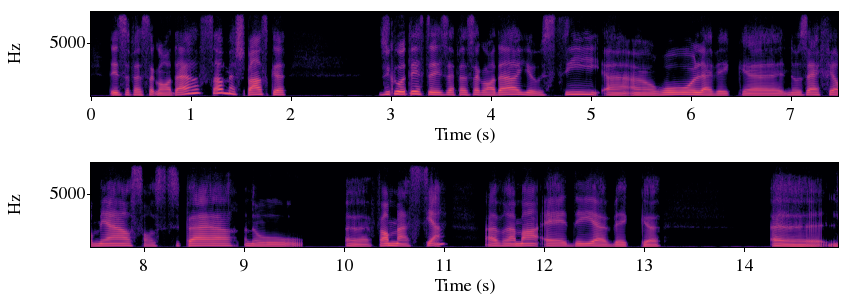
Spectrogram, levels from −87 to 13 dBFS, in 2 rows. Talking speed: 140 wpm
